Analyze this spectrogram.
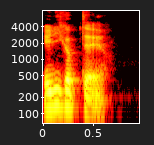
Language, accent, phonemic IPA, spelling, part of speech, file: French, France, /e.li.kɔp.tɛʁ/, hélicoptère, noun, LL-Q150 (fra)-hélicoptère.wav
- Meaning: helicopter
